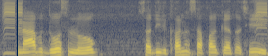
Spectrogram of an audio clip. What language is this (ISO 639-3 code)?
mai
